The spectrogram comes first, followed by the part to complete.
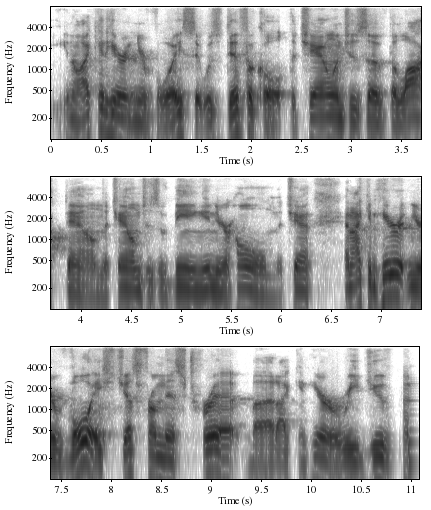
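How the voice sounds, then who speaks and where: Deep-voiced host, dull lo-fi audio. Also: male voice, moderate pace. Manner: warm, affirming, rambling with fillers. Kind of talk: casual chat.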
